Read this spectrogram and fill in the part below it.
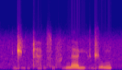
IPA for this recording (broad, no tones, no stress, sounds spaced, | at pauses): d͡ʒ i̤ ɡ ʈʰ æ̤ ɡ s o̤ f i̤ n æ mʲ o̤ d͡ʒ o ŋ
